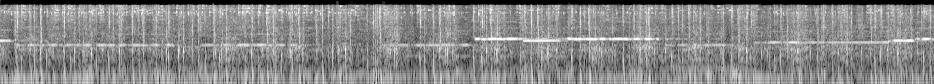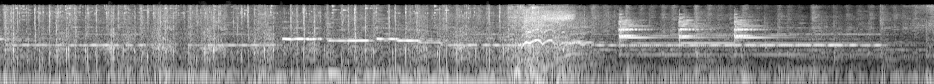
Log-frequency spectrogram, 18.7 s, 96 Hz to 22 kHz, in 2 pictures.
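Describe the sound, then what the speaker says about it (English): Galloping horse hooves during a race in the video game The Witcher 3, a steady, loud clip-clop rhythm that runs throughout under a layer of game music and ambience. "Don't spare the horse!"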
